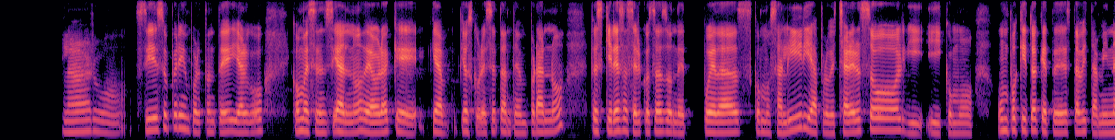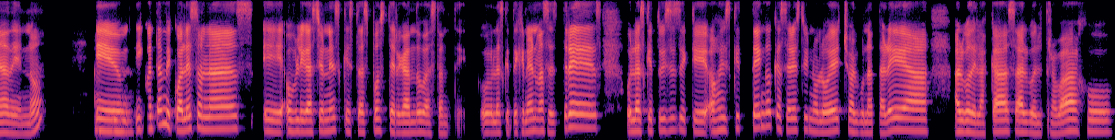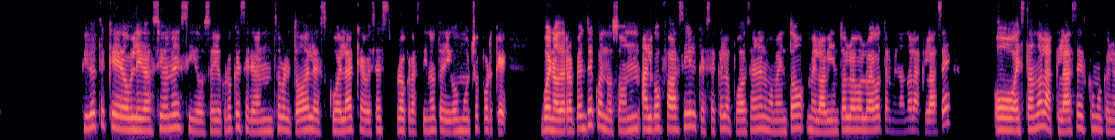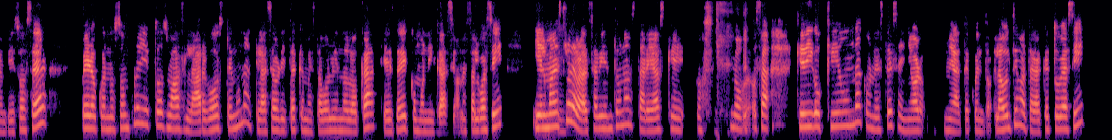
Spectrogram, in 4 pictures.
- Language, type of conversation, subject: Spanish, advice, ¿Cómo puedo equilibrar mis pasatiempos con mis obligaciones diarias sin sentirme culpable?
- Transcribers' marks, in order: laugh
